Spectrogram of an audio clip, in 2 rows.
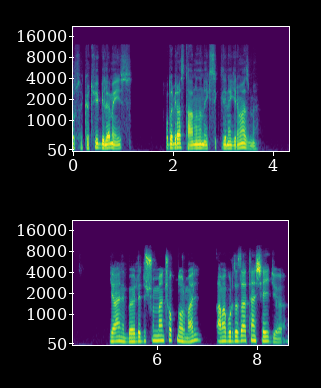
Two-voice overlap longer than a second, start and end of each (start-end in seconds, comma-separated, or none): none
